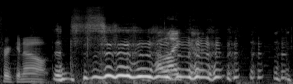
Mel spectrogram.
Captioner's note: laughs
